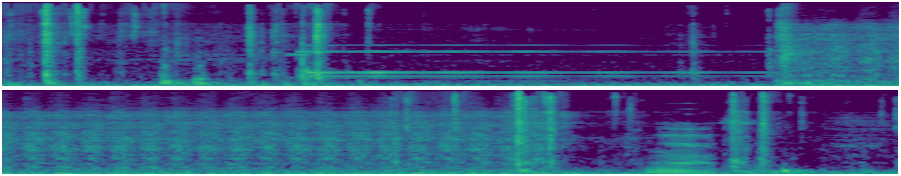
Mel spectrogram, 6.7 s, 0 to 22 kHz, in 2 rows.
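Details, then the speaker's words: BMW E61 diesel after two months standing and a new battery: chimes and clicks, then a short steady crank that never catches; fault 4A63 EWS tampering, with the immobilizer blocking start, fixed via the DME-CAS adjustment. "Now I have changed new battery, but car is not starting."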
